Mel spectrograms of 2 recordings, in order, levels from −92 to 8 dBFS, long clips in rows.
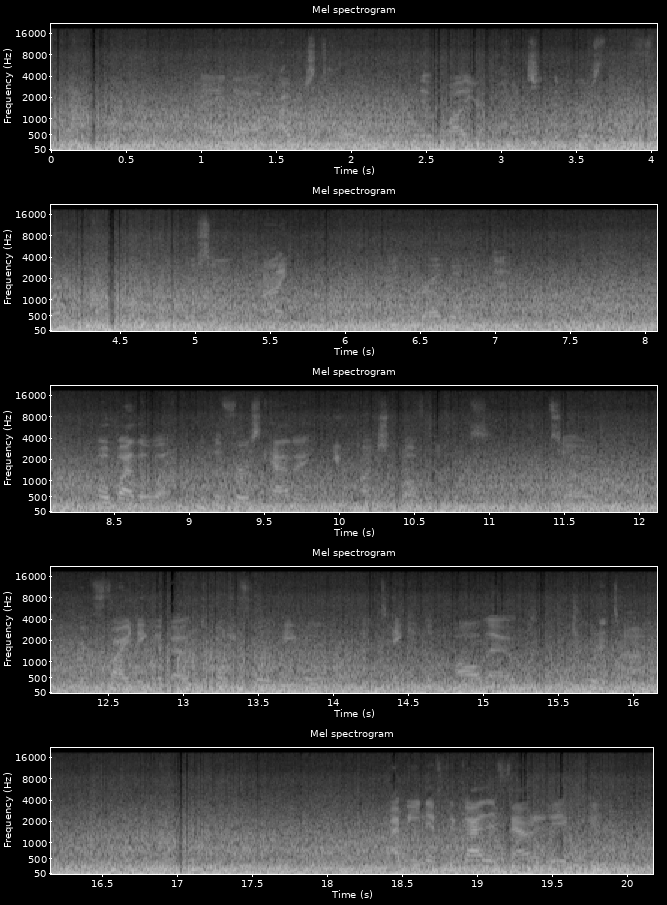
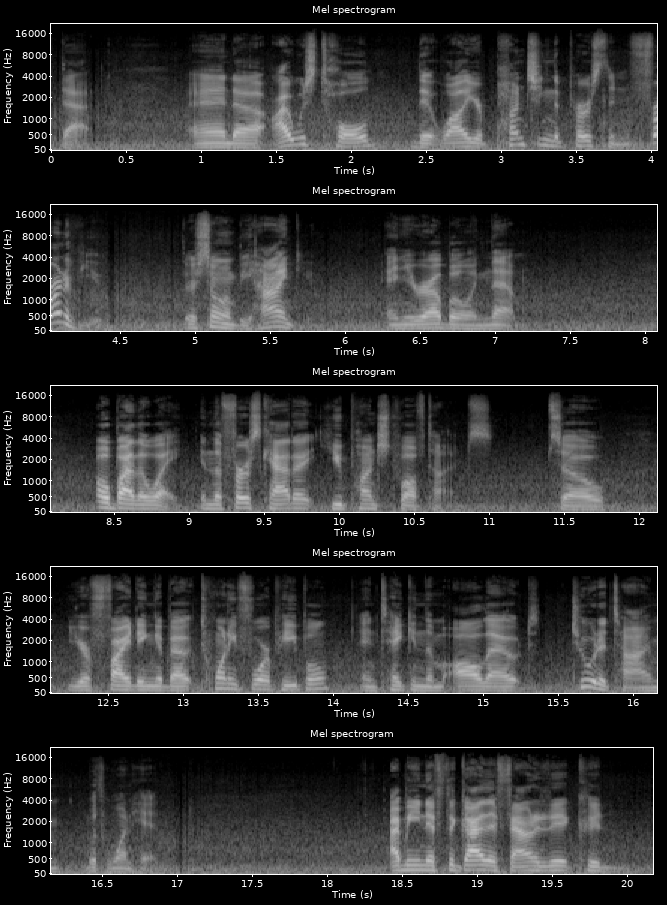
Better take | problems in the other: second | wind noise on the microphone; heavy; 5 dB above the speech; occasional gusts in the second

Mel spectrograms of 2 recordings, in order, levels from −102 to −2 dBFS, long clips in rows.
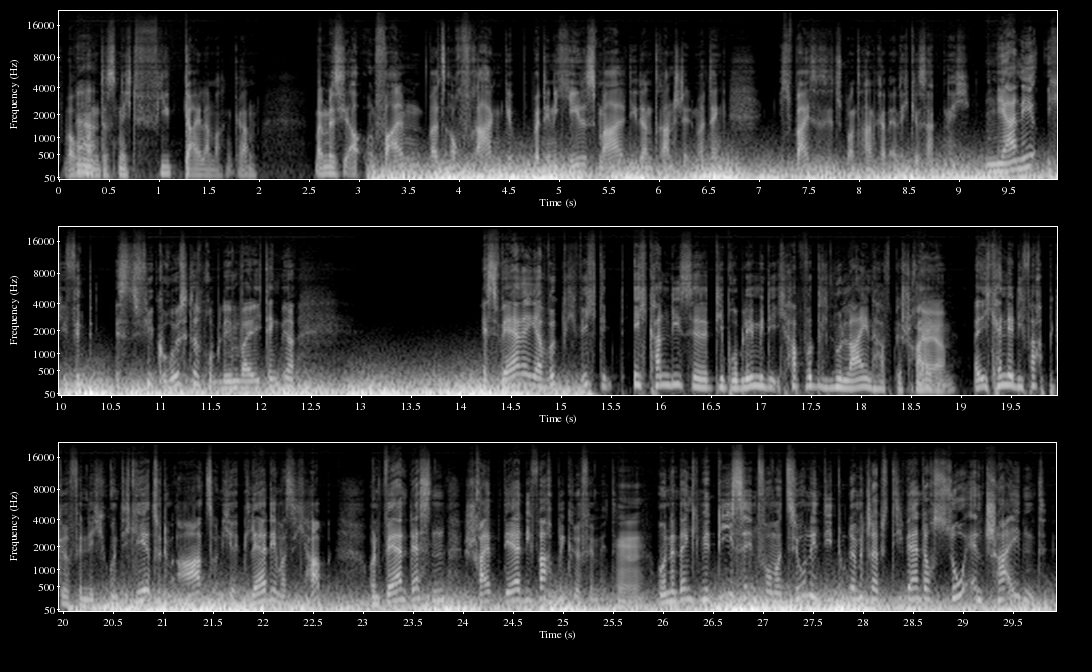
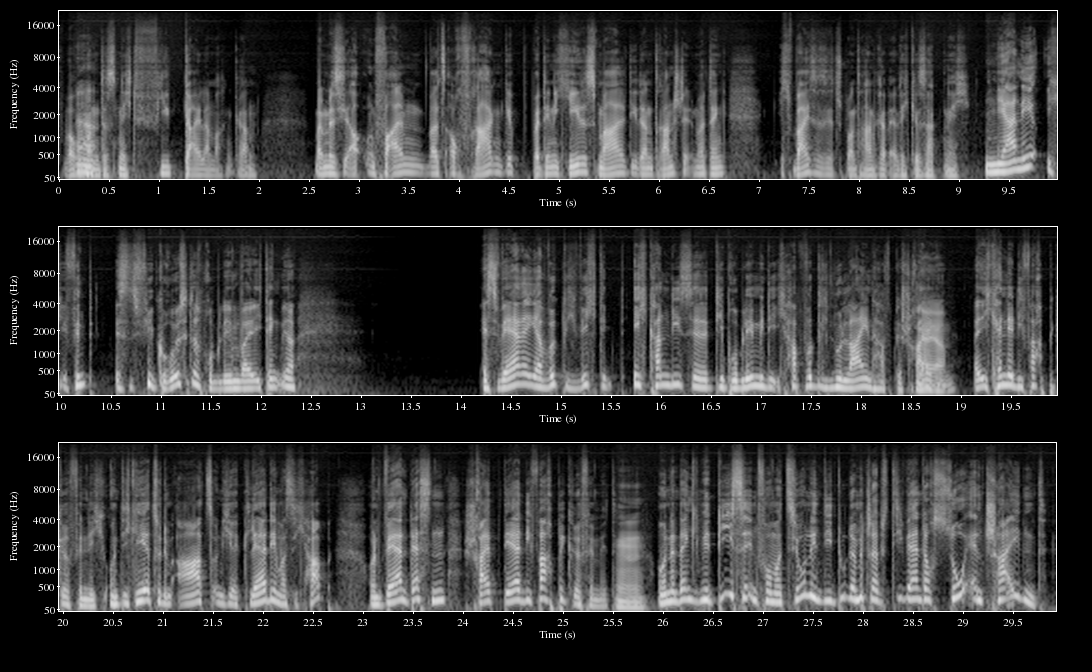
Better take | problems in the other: second | low rumble; loud; from 3 to 15 s and from 20 s on; 6 dB below the speech

